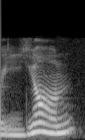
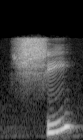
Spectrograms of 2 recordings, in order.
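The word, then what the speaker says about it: 四: Okay, and then again, 1, 2, 3, number 4 has either yon or shi.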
